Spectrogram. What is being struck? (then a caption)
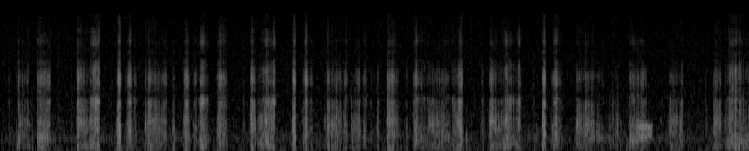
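Metal fountain pen nib on lined paper notebook page. A metal fountain pen nib scratches across a lined paper notebook page, writing in red ink. Bursts of dry, bright scratching sound in short strokes separated by brief quiet pauses.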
